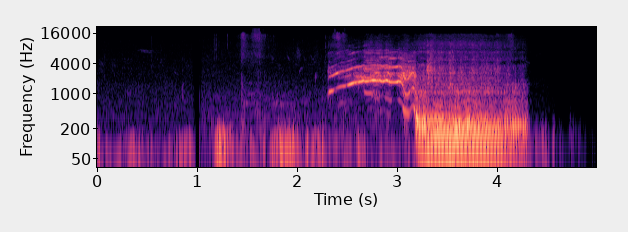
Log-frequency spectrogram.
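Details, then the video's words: A 3-year-old Arabian mare in her first heat in May, checked for breeding readiness near geldings, gives a two-second whinny: high, shrill start sliding into a shaky, lower, rumbling tail, after dull thuds. "KLACZ CHCE OGIERA"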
